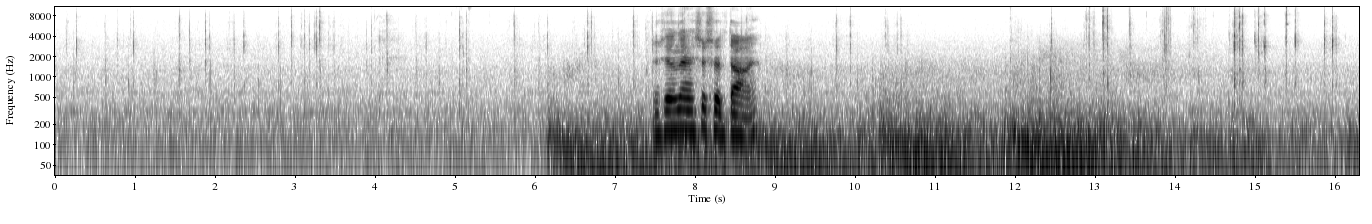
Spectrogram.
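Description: Footsteps tap on a wooden floor indoors.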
